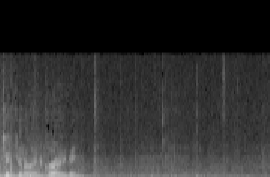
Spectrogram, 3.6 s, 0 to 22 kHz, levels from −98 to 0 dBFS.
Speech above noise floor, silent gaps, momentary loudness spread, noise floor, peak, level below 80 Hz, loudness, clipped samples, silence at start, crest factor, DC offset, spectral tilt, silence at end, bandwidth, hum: 22 dB; none; 24 LU; -50 dBFS; -10 dBFS; -42 dBFS; -31 LUFS; under 0.1%; 0 s; 22 dB; under 0.1%; -6.5 dB/octave; 0 s; 15.5 kHz; none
